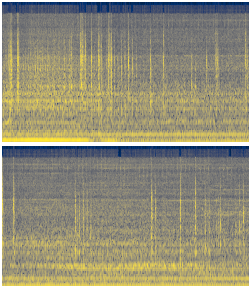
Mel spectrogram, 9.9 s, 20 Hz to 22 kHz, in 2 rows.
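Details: Honda S2000 F20C petrol four-cylinder at idle with sharp, light ticking or knocking over the hum, cause unknown; new OEM Honda timing chain tensioner fitted, rod bearings OK, thrust bearing within OEM spec, head, cams and retainers OK.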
